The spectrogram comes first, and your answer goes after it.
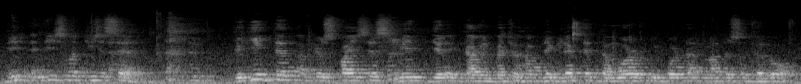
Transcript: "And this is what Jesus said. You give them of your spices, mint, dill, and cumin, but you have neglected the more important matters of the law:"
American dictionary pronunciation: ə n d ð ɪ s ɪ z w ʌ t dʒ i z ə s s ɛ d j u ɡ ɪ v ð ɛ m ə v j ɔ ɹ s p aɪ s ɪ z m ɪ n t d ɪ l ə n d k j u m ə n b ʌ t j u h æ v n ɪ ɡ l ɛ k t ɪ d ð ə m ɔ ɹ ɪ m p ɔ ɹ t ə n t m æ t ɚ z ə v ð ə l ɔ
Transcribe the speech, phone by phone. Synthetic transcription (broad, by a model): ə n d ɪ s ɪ s w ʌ t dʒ i s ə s s ɛ d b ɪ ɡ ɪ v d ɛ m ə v j ɔ ɹ s p aɪ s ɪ s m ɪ t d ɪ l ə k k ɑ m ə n b ʌ t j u h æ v n ɪ ɡ l ɛ k t ɪ d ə m ɔ ɹ ɪ m p ɔ ɹ t ə n t m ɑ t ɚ s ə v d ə l ɔ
